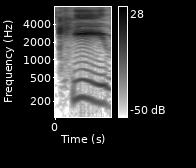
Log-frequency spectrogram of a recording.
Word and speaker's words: Kyiv: So it's, Kiev is the Russian pronunciation. Kiev is the Ukrainian pronunciation.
